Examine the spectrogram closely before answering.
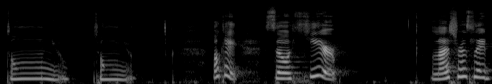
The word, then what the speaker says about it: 종류: But a lot of times when we have this and a real after that, it's more like a N, pronounced like an. 종류.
